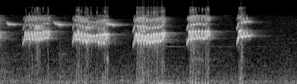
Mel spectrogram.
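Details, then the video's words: Long-tailed shrike singing strange sounds: five harsh, buzzy, noisy bursts, each about a quarter to half a second long, spaced roughly half a second apart. "cendet gacor suara aneh"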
